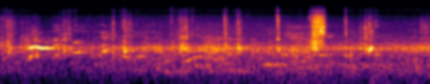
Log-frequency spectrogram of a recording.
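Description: Slow, uneven footsteps on the glass floor panels of a cliff walkway, heard as scattered short clicks and scuffs, the loudest about three seconds in, with faint voices in the background.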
